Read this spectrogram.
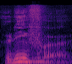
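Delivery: রিফার with "i" first and silent final r; corrected রিফার. Shown as a demonstration. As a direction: repeat রিফার as "ri-fur". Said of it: "এর উচ্চারণটা হবে".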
